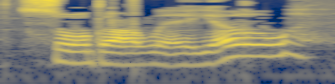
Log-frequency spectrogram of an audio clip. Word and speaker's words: Solgaleo: What was that pronunciation? Solgaleo.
